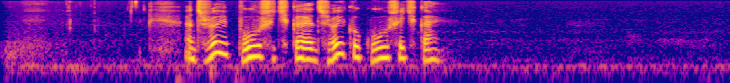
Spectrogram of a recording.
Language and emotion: Russian, positive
